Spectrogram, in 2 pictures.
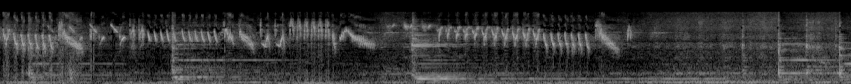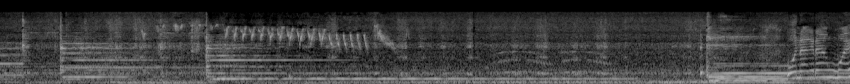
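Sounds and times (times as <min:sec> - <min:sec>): bird trilling and chirping: 0:00.0 - 0:16.3
steady low tones: 0:03.9 - 0:17.0.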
